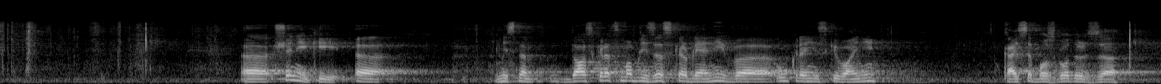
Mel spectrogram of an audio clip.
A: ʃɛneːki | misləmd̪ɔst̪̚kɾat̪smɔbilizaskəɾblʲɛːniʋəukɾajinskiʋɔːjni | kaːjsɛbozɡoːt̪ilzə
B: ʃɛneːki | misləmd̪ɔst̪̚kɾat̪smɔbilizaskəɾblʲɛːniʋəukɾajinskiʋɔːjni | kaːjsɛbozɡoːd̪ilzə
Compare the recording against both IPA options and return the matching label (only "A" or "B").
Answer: B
